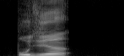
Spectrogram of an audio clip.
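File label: "不禁", Chinese; HSK6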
